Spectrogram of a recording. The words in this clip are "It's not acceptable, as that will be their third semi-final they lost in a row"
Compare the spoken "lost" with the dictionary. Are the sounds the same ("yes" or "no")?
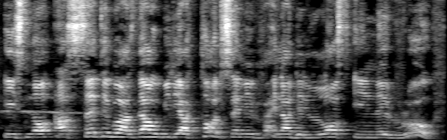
yes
